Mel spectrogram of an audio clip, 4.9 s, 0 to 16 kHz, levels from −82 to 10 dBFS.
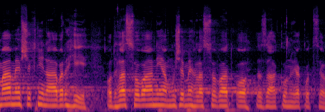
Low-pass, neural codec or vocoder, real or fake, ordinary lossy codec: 14.4 kHz; none; real; AAC, 96 kbps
